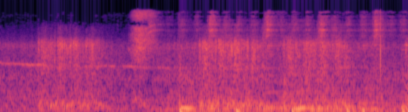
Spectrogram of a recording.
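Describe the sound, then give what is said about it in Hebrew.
Explosion sound effects at the start of a song rumble in a dense wash of noise, with several deep booms landing about every half second in the latter half, heavy, no voices. “זה שיר שמתקרב לאט עם קולות פיצוצים, אבל זה רק בשיר.”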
